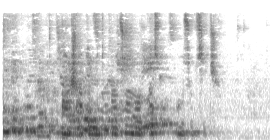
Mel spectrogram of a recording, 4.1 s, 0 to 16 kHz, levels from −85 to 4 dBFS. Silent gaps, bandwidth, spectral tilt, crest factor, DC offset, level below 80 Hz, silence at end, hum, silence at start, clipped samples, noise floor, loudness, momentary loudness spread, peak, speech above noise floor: none; 11.5 kHz; -4.5 dB/octave; 16 dB; under 0.1%; -54 dBFS; 0.8 s; none; 0.05 s; under 0.1%; -59 dBFS; -25 LUFS; 8 LU; -10 dBFS; 34 dB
